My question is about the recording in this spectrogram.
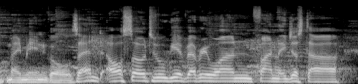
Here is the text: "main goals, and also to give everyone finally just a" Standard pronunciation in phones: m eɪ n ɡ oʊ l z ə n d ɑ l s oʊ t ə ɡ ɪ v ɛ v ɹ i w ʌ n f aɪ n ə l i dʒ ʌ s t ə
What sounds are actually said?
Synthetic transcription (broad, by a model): m eɪ n ɡ oʊ l z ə n ɑ l s oʊ t ə ɡ ɪ v ɛ v ɹ i w ʌ n f aɪ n l i dʒ ʌ s t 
